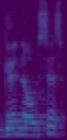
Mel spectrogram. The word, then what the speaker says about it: gnosis: I guess it would be gnosis, because you pronounce the diphthongs, gnosis, from which we get the word Gnostic.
